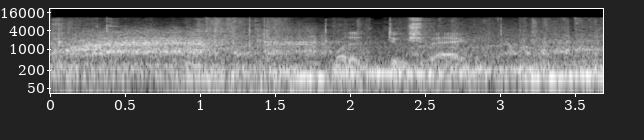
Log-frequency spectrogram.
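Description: A car crashes into a wall with a loud scraping bang.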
